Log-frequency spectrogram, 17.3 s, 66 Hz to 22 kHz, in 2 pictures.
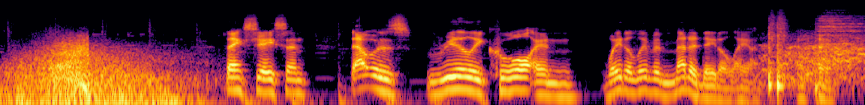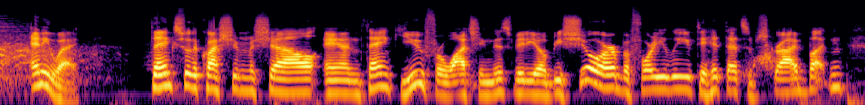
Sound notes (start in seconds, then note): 0.0 swoosh; 7.5 laughter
